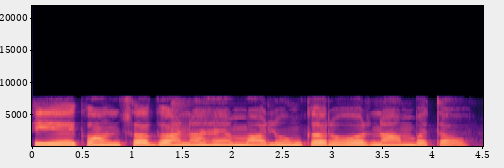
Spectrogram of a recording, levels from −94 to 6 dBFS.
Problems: none marked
